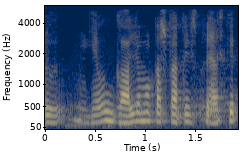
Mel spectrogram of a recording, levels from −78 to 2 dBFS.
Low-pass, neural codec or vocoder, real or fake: 5.4 kHz; codec, 16 kHz in and 24 kHz out, 0.6 kbps, FireRedTTS-2 codec; fake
